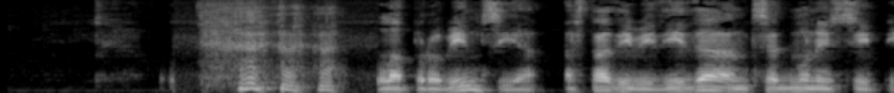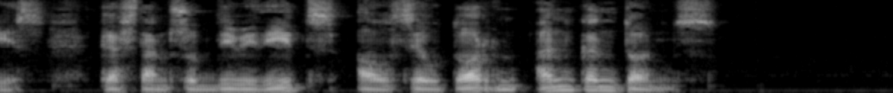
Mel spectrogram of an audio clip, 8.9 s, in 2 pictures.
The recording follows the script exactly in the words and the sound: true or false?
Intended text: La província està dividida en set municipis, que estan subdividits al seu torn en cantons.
false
